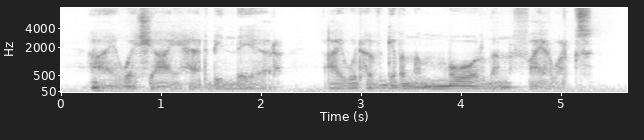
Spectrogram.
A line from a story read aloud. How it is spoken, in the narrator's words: Bjorn muttered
